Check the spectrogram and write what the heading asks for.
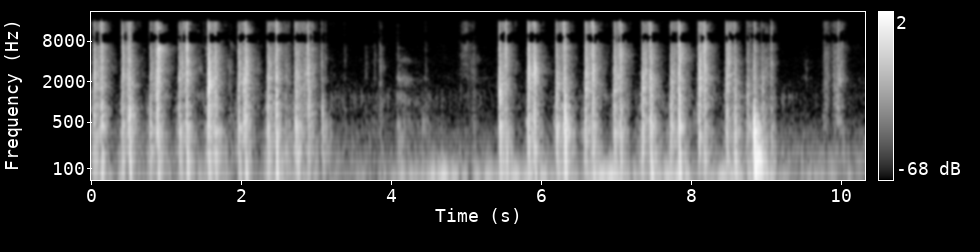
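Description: A tarot card deck shuffled by hand: a run of quick card slaps, about three a second, that eases off about three seconds in and then picks up again. It ends with a heavier thump near the end as cards drop onto the cloth-covered table.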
